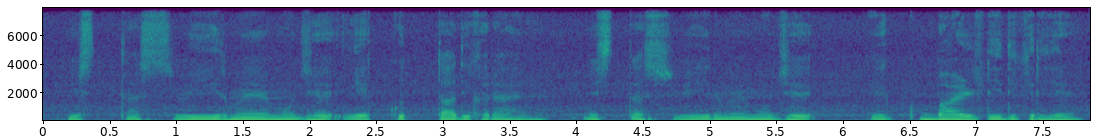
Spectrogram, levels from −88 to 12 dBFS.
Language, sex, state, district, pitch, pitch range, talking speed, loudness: Hindi, male, Chhattisgarh, Bastar, 130 Hz, 125-135 Hz, 135 wpm, -25 LUFS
